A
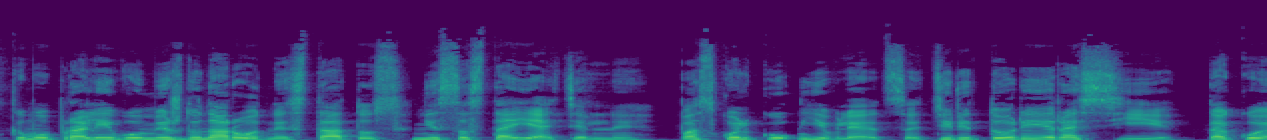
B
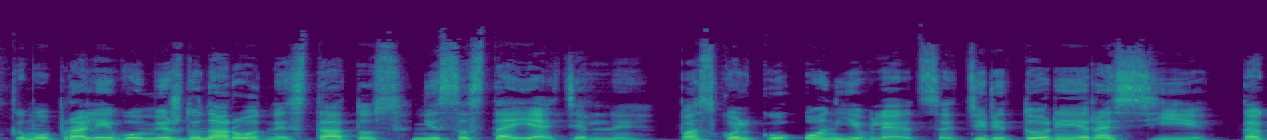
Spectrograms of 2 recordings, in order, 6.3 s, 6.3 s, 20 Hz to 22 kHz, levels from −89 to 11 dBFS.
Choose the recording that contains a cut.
A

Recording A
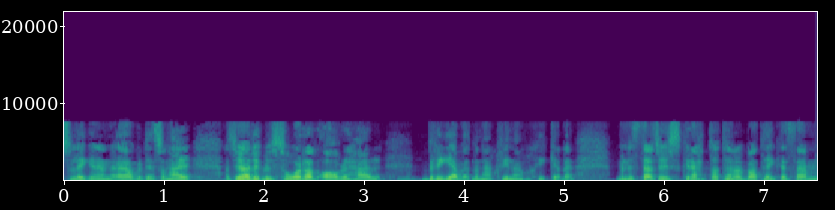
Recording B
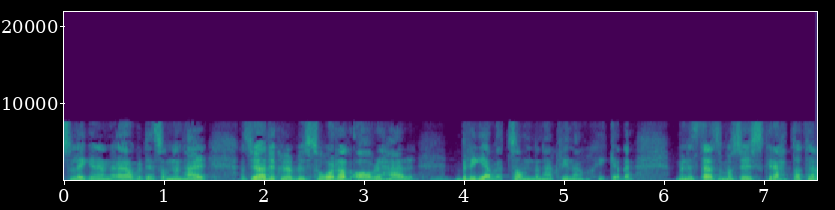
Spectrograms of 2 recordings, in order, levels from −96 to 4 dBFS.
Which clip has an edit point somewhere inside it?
A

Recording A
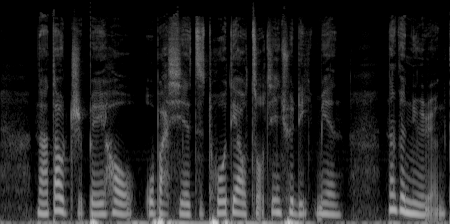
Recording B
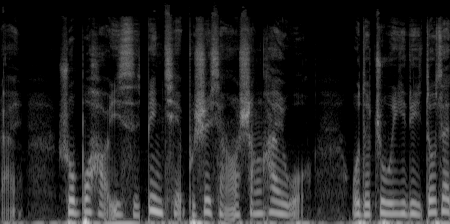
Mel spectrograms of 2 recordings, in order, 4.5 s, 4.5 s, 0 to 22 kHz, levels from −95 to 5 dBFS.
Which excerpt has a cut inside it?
B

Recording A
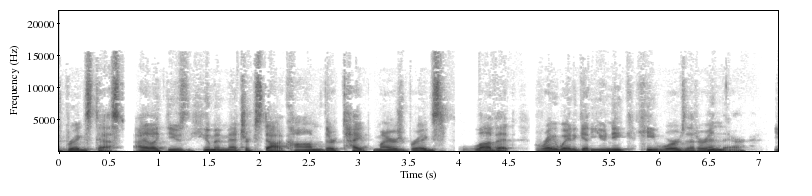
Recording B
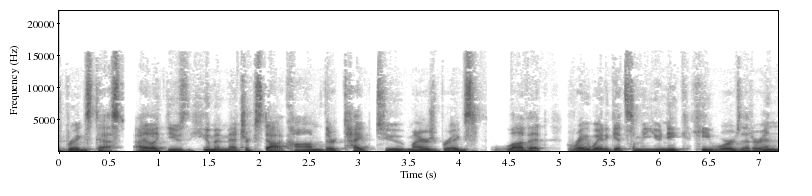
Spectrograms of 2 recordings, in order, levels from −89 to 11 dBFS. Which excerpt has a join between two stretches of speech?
A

